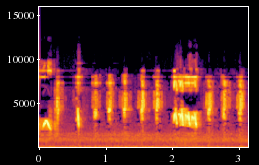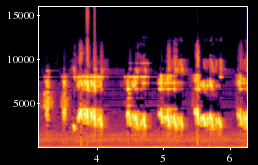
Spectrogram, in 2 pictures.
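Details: Kincir angin bird in the wild, singing a song said to make other birds reply fast: a rapid series of high chirps broken by longer buzzy phrases, continuous throughout.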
